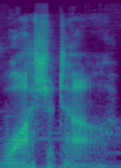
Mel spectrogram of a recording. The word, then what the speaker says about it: Ouachita: Like, Mike, this is Lake Ouachita, which it'll throw you. It's spelled Ouachita, but it's pronounced Ouachita.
